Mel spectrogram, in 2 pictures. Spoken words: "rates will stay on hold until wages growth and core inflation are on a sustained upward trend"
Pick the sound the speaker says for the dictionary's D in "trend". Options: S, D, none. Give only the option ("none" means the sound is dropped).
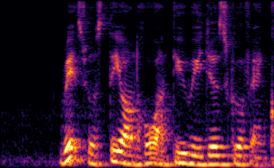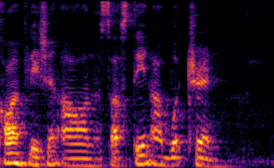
none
